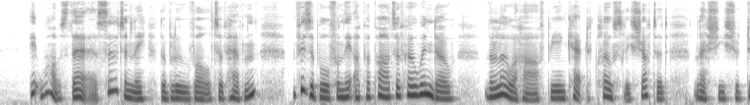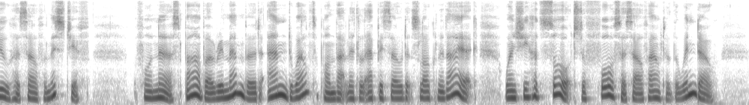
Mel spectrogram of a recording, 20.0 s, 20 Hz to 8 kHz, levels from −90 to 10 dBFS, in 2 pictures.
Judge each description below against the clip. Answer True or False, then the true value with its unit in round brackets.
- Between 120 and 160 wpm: False (175 wpm)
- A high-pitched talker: False (155 Hz)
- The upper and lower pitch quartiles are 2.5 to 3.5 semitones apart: False (5.3 semitones)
